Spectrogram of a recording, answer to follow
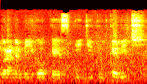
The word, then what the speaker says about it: Dutkiewicz: Sari, esta vez Ichi nos acompaña un gran amigo que es Ichi Tutkevich. ¿Lo pronuncié bien? Casi, entonces dile cómo está desde el principio. Tutkiewicz, nada más.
